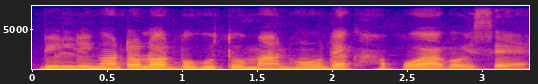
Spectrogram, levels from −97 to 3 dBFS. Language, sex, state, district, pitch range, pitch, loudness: Assamese, female, Assam, Sonitpur, 195-230 Hz, 210 Hz, -16 LUFS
